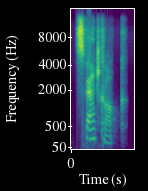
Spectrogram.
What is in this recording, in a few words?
"spatchcock", Indian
